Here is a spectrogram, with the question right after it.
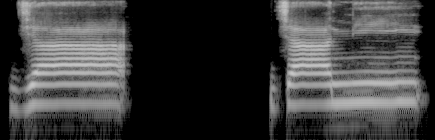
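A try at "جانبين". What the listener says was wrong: Attention, pourquoi t'as prolongé après le noun? Pas grave. Janibin, ouais. Bin.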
